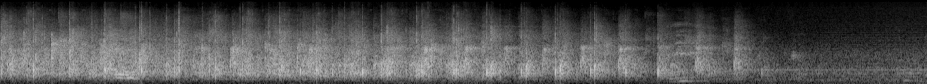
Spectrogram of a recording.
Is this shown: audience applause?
yes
